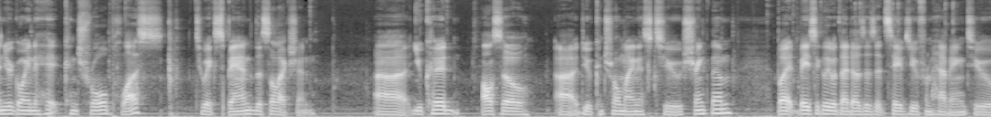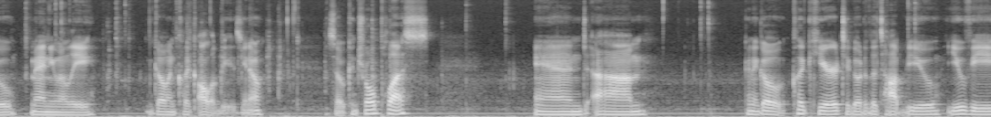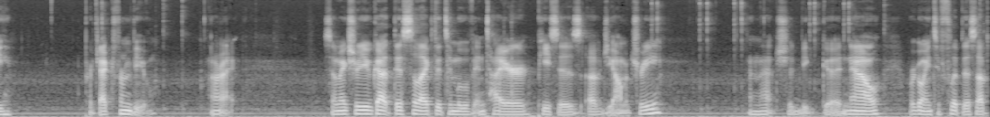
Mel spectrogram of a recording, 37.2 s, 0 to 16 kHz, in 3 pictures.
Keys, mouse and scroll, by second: 2.1 ctrl+KP_Add, 3.3 middle click, 4.4-5.1 scroll up 2, 5.2 middle click, 8.1 ctrl+KP_Subtract, 9.6 middle click, 10.7 shift+click, 11.1 shift+click, 11.8 shift+click, 13.1 alt+click, 13.9 middle click, 14.4 scroll down 1, 14.8 ctrl+z, 15.1 ctrl+z, 15.4 ctrl+z, 15.8 ctrl+z, 17.0 ctrl+KP_Add, 18.2 middle click, 18.7 scroll down 2, 21.1 click, 23.7 click, 26.8 middle click, 27.0 scroll up 2, 31.1 g, 33.5 click, 34.0 click, 34.9 click, 35.3 click, 35.8 middle click.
